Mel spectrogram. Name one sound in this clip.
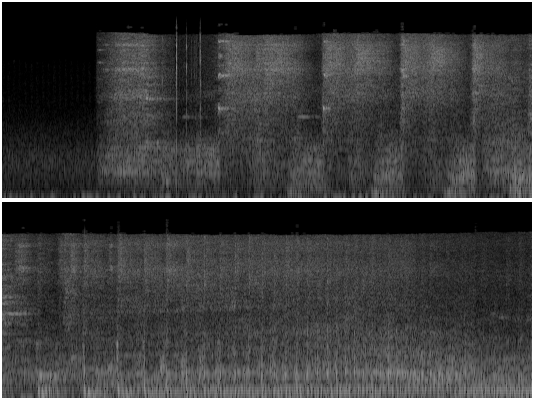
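A tractor engine rumbles steadily.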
